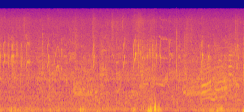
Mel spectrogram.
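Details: Snowy egrets at a busy rookery in Yolo County make a constant overlapping chorus of harsh, raspy croaks and squawks, with deeper gurgling notes and low background rumble.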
